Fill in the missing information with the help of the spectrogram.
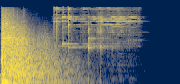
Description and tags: CG Full Single
Original Gun sound Design using metal gates, wooden blocks, and locks.
firing, gun, military, shooting, shot, weapon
